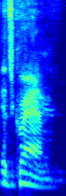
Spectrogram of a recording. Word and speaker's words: graham: it's graham. It's graham. Graham. Yeah, like GRAM, but Oh, just- okay. yeah, it's just not So graham. the H is silent.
